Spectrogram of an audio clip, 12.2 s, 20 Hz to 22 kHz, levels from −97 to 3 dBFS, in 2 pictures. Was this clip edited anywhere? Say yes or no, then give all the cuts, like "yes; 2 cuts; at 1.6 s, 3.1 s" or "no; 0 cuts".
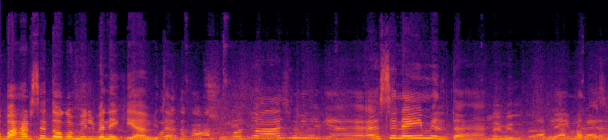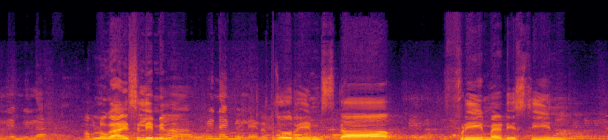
no; 0 cuts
